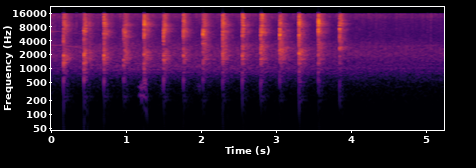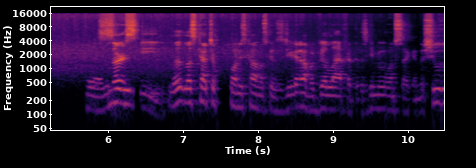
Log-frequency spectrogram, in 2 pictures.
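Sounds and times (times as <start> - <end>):
person clapping: 0.0 - 9.1
speech: 5.7 - 10.4.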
